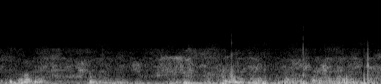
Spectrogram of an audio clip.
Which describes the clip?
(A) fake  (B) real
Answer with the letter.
A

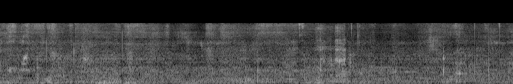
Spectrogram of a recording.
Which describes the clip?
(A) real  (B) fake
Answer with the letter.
B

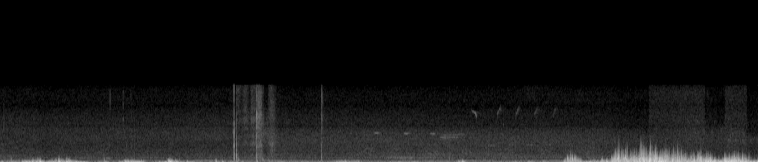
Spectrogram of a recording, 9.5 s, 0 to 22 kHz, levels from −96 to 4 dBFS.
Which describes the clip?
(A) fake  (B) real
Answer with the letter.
B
